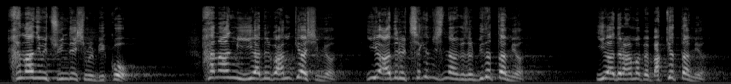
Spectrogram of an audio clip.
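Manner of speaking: fervent high preaching climax; impassioned preaching. Acted. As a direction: drive the point home from the pulpit. Preaching at full force.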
